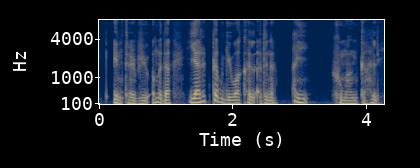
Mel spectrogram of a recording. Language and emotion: Manipuri, fearful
